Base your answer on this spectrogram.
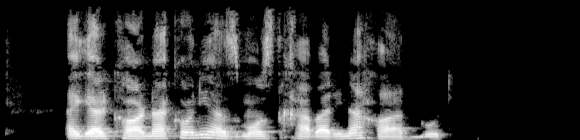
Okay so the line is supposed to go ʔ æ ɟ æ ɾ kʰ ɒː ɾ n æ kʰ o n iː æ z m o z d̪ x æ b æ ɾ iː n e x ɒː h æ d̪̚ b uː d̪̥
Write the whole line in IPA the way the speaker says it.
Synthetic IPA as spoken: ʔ æ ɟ æ ɾ kʰ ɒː ɾ n æ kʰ o n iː æ z m o z d̪ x æ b æ ɾ iː n æ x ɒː h æ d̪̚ b uː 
